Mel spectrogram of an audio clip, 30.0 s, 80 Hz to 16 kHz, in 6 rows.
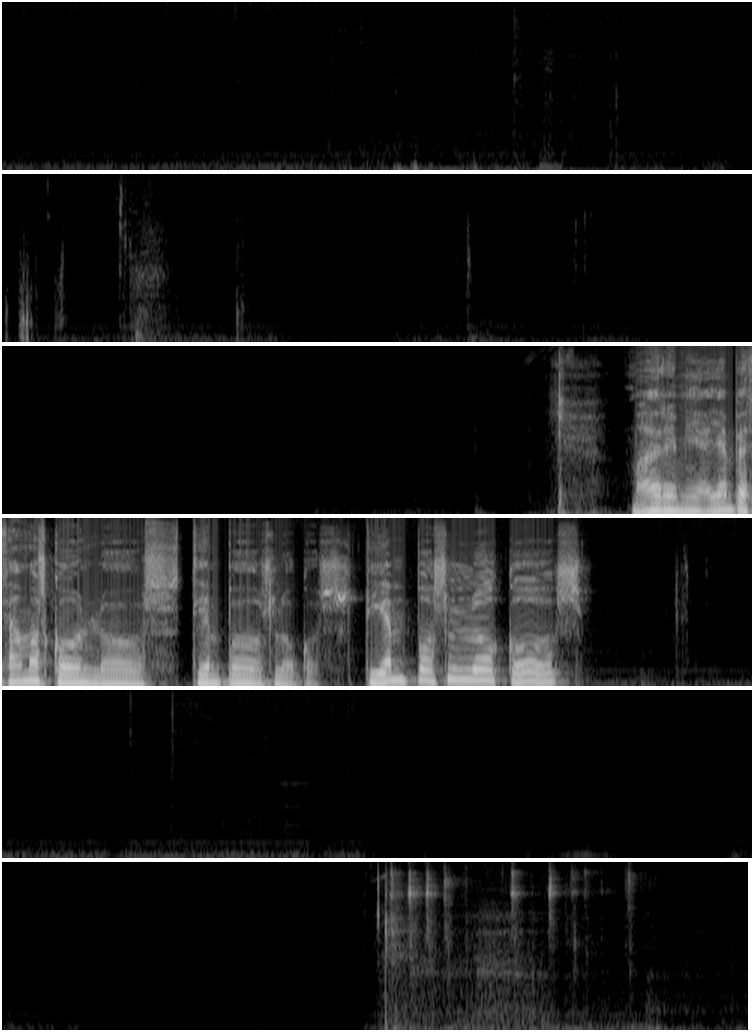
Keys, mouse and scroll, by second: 27.3-29.3 typing.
